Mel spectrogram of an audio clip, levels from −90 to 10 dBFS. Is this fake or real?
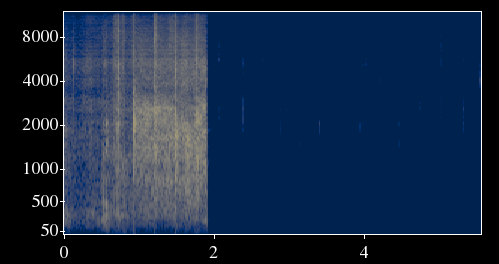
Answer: fake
